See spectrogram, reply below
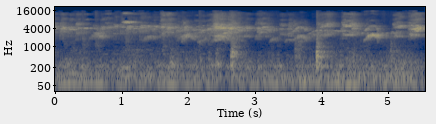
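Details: Cockatiels, about 100 birds kept together in a colony aviary during daily cage cleaning. Shrill, buzzy chirps overlap constantly, with sharp clicks and knocks in between.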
